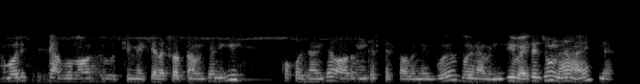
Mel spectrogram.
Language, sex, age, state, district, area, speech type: Nepali, male, 18-30, West Bengal, Darjeeling, rural, conversation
